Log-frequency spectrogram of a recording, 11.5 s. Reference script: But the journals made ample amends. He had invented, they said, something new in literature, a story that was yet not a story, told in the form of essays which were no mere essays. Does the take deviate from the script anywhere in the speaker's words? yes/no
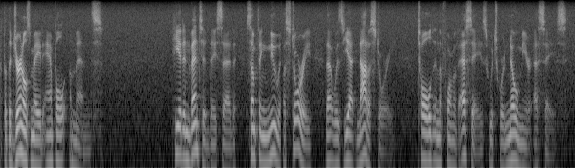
yes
